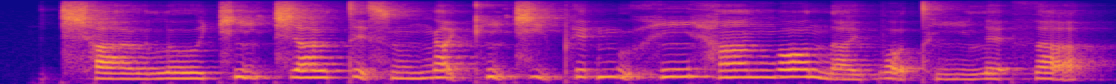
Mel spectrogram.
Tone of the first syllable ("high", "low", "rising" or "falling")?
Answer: low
